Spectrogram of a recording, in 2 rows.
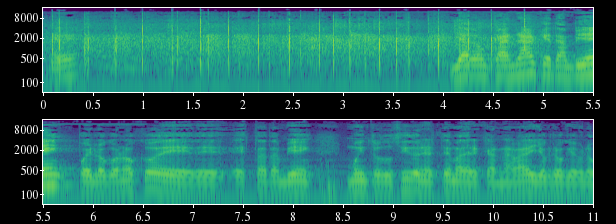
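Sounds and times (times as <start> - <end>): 
scattered audience applause at a carnival event: 0.0 - 5.4
speech: 4.1 - 10.9.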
